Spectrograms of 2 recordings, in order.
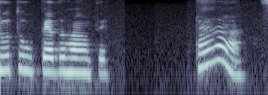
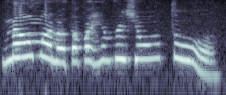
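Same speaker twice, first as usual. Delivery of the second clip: excited; 10 semitones higher, 6 dB louder than usual. Real, not acted. Defends herself, still laughing.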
